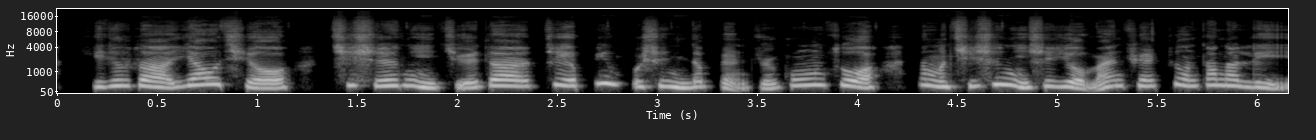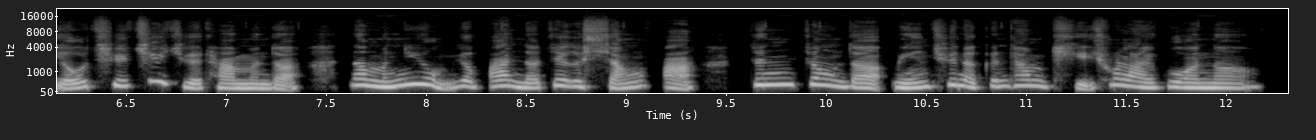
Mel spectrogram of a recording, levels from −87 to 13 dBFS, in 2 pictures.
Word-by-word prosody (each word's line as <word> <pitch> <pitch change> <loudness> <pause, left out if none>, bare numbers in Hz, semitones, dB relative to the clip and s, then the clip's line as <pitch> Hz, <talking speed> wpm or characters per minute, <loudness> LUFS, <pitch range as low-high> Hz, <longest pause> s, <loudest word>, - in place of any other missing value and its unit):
提 220 - -3
出 260 +2 +1
的 225 -7 +3
要 295 +8 +2
求， 185 - +1 0.2
其 280 - -6
实 260 -1 +1
你 235 -8 +2
觉 190 +1 -2
得 255 -1 +3
这 285 +4 -3
个 260 - +2
并 350 +5 +1
不 330 - -7
是 240 +1 -3
你 205 - +4
的 215 - -1
本 200 -6 -6
职 165 -2 -4
工 275 - -1
作， 240 -9 +2 0.2
那 285 - -2
么 230 - +2
其 230 +2 -5
实 310 +5 0
你 255 -9 +3
是 240 +3 -4
有 220 - +3
完 235 +3 -1
全 255 -1 -3
正 285 -5 -1
当 285 +1 -1
的 265 - +2
理 200 -8 -1
由 170 +6 +1
去 250 +3 -3
拒 420 - -3
绝 185 - -1
他 175 0 -1
们 170 -1 +2
的。 160 +5 -2 0.2
那 285 0 +1
么 230 -4 +5
你 285 +7 +4
有 330 - +5
没 180 - -4
有 235 0 -1
把 240 +4 -1
你 210 - +2
的 185 - +1
这 270 +5 -2
个 230 - 0
想 210 +1 -3
法 - - -2 0.2
真 300 +1 +3
正 295 -5 0
地、 185 -4 +1
明 195 +1 +3
确 260 +7 -2
地 250 -6 +1
跟 240 +5 -4
他 265 +1 -2
们 245 - -2
提 230 - -5
出 295 - -4
来 225 -8 +1
过 195 -1 +1
呢？ 185 +3 +1
235 Hz, 330 characters per minute, -20 LUFS, 195-270 Hz, 0.2 s, 么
